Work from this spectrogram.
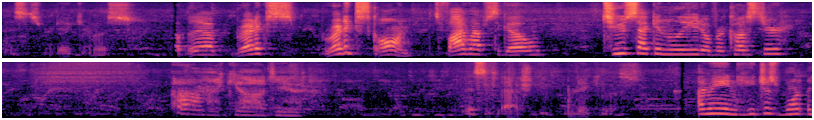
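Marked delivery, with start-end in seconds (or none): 0.1-1.3 sighing whisper; frustrated whisper. Real, not acted. Frustrated as race slips. 9.8-14.3 sighing whisper; frustrated whisper. Real, not acted. Frustrated as race slips.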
